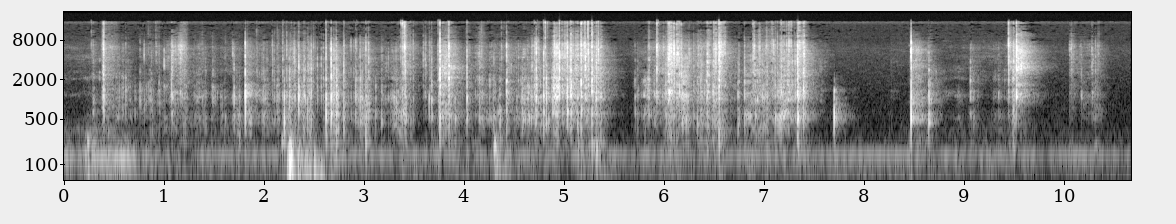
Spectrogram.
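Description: Clear plastic blister pack crinkling and crackling in irregular bursts with sharp clicks as it is pried open by hand and a diecast toy car is pulled out of it.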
